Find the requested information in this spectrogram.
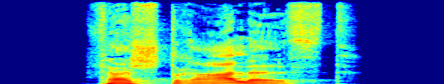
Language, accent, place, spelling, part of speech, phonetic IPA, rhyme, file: German, Germany, Berlin, verstrahlest, verb, [fɛɐ̯ˈʃtʁaːləst], -aːləst, De-verstrahlest.ogg
- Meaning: second-person singular subjunctive I of verstrahlen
